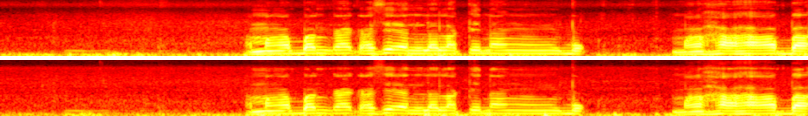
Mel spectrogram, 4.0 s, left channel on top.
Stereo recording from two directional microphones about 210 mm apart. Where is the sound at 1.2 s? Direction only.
20° left (ahead or behind).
